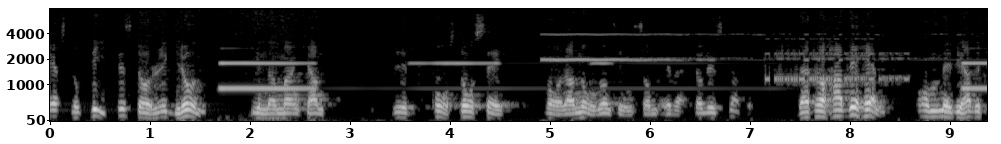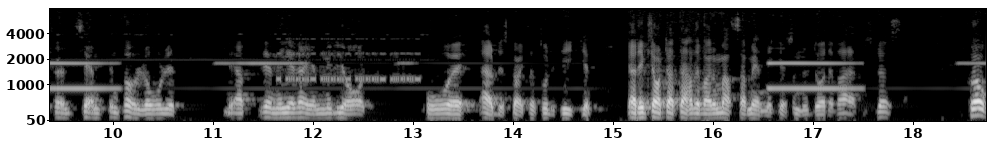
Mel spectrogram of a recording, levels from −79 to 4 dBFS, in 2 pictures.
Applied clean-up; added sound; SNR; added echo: classical method spectral subtraction.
